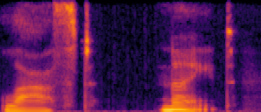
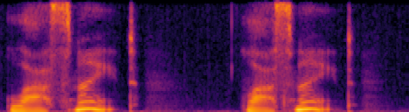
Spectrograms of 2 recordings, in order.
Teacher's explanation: Last ends in t. Night starts with N. We almost never release that T. We don't say last night.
